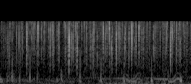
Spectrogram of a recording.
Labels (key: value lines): label: biophony, cascading saw
recorder: SoundTrap 600 or HydroMoth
